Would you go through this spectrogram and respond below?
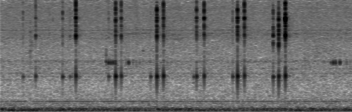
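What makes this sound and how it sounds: Long dark-painted nails tap on the silver-rimmed, blue faceted cap of a small faceted purple glass perfume bottle, partly filled with liquid and held in one hand; the cap may be plastic or glass with a metal band. Quick, sharp, bright clicks come in a loose series, mostly from the cap rather than the glass body, over a steady low hum.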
